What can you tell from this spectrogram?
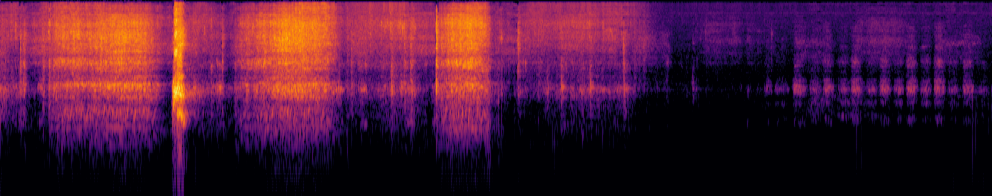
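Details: A Boston Terrier, angry at a push lawnmower, gives harsh, breathy barks and huffs in short noisy bursts.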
